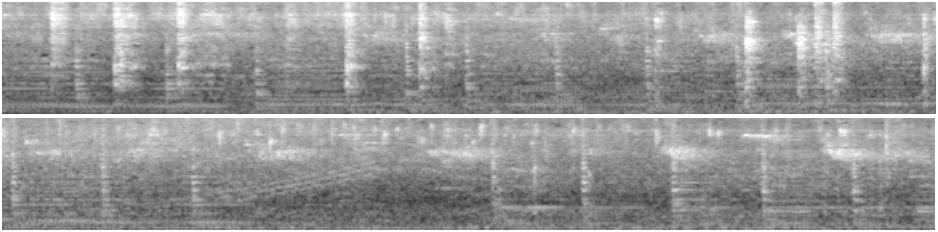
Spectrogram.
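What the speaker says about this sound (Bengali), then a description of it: "তেল গরম হয়ে গেলে এখানে দিয়ে দেব রসুন কুচি, পেঁয়াজ কুচি, কাঁচামরিচ কুচি। এগুলো ভালো করে ভেজে নেব।" Chopped garlic, onion and green chili frying in hot oil, a steady loud sizzle with scattered crackles and pops, stirred now and then with clinking utensil scrapes throughout.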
